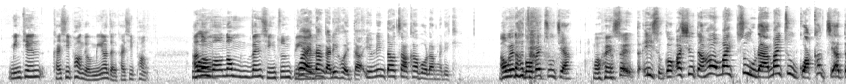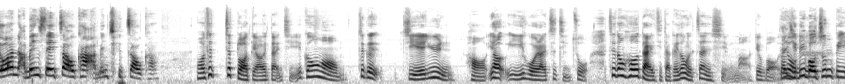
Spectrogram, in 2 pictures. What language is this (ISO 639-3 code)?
zho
